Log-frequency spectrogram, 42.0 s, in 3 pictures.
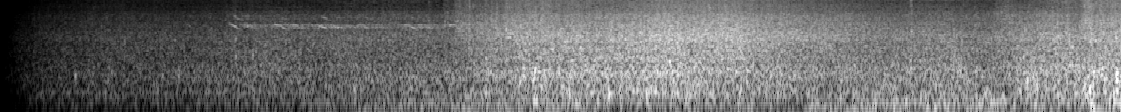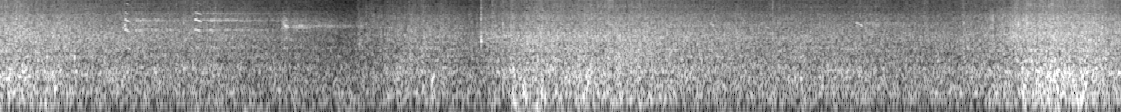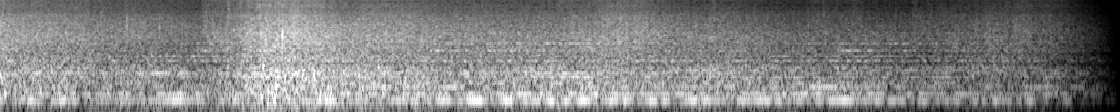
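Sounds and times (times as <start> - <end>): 
waves: 0.1 - 42.0.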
